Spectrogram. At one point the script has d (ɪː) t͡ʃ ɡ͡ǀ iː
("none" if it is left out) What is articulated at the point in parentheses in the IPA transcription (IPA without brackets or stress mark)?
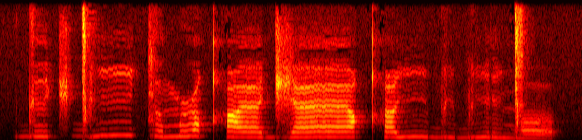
ɪː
